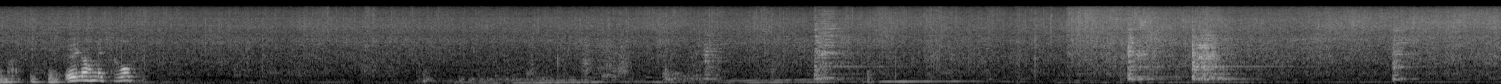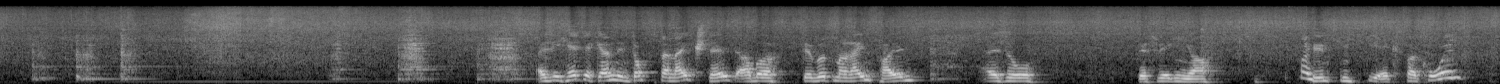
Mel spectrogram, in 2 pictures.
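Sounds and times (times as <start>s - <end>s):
bacon and onions sizzling in oil: 0.0s - 30.0s
metal spatula scraping a plate: 5.8s - 7.3s, 8.1s - 9.0s, 11.3s - 12.7s, 13.9s - 14.4s, 15.3s - 17.3s, 18.2s - 20.4s, 24.3s - 24.9s.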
